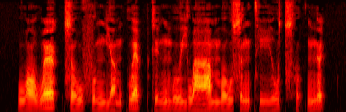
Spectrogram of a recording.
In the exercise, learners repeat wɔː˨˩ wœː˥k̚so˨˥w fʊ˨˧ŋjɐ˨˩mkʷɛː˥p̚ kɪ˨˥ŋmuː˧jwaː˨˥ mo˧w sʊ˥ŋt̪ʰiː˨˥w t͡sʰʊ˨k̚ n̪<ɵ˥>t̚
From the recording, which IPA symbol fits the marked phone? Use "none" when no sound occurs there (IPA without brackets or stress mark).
ɵ˥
